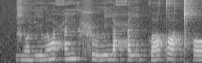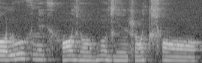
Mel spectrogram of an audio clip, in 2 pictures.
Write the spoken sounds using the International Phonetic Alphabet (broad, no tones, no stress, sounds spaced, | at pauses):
ʑ õ j iː l õ ħ ĩː x ʂ u l i ħ iː k o tˤ o ǀʰ ɔː l uː x l ĩ x h ɔ̃ ʑ õː b ũ ʑ ĩː ʂ ɔ̃ t͡ɕʰ ɔ̃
